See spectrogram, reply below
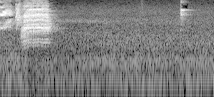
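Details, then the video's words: A Moluccan eclectus parrot gives one harsh, grating screech lasting about half a second, followed by quiet and a faint short chirp. "The Moluccan Eclectus Parrot"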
